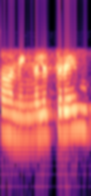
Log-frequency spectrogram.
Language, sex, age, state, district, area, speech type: Malayalam, female, 18-30, Kerala, Thiruvananthapuram, urban, conversation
